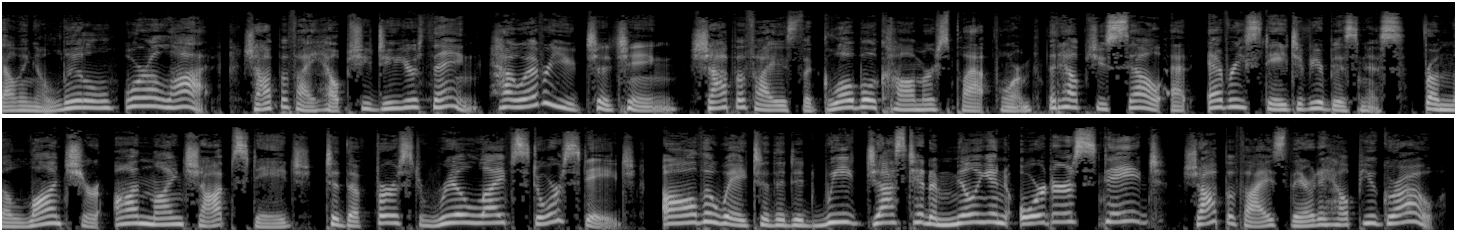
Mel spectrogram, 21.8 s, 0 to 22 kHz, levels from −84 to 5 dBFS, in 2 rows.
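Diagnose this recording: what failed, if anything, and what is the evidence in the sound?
Nothing in the speech points to a failure at any stage, from analogue wiring and conversion through to storage and playback, so there is no fault to diagnose.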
